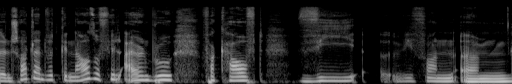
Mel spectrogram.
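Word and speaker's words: Irn-Bru: Es schreibt sich Irnbru, mhm. – weswegen wir ja auch die ganze Zeit von Irnbru gesprochen haben. Es wird mhm. aber ausgesprochen Iron Brew, was so viel heißt wie Eisengebräu.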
